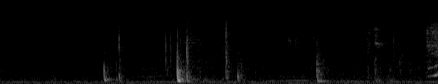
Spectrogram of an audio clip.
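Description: A man's footsteps thud on a hard floor.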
